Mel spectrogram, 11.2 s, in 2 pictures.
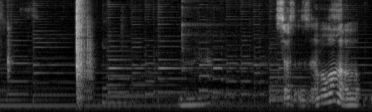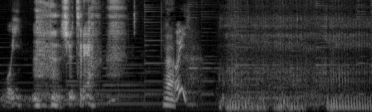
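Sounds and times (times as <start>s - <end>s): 
speech: 4.2s - 7.4s, 8.0s - 9.0s
laughter: 6.1s - 7.2s
person imitating a cat purring: 8.8s - 11.1s.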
